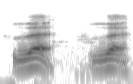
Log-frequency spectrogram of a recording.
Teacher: ওয়াওয়ের উচ্চারণটা কিন্তু আমাদের অনেক অই হয়ে যায়, অ না, ওয়া, ওয়া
